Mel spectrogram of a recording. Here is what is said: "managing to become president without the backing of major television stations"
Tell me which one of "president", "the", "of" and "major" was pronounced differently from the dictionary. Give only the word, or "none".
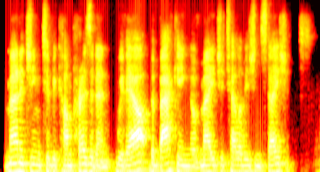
none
